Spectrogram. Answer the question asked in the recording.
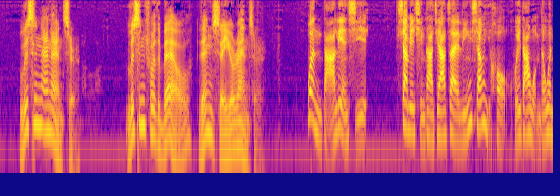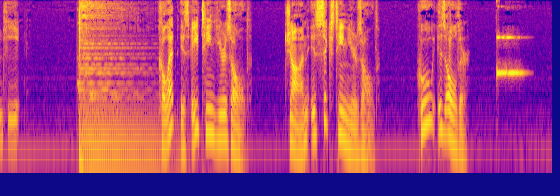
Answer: Colette is. Colette is older than John.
